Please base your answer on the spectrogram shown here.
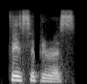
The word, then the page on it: fissiparous: Indian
